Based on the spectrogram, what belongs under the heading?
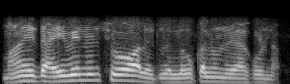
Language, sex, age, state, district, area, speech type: Telugu, male, 18-30, Telangana, Mancherial, rural, conversation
